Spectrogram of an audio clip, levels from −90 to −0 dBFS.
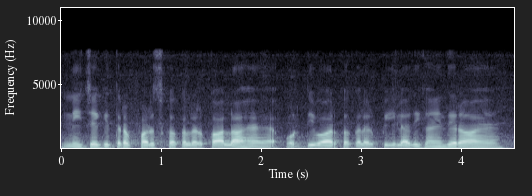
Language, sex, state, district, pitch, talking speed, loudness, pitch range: Hindi, male, Uttar Pradesh, Shamli, 115 Hz, 225 wpm, -18 LUFS, 110-125 Hz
